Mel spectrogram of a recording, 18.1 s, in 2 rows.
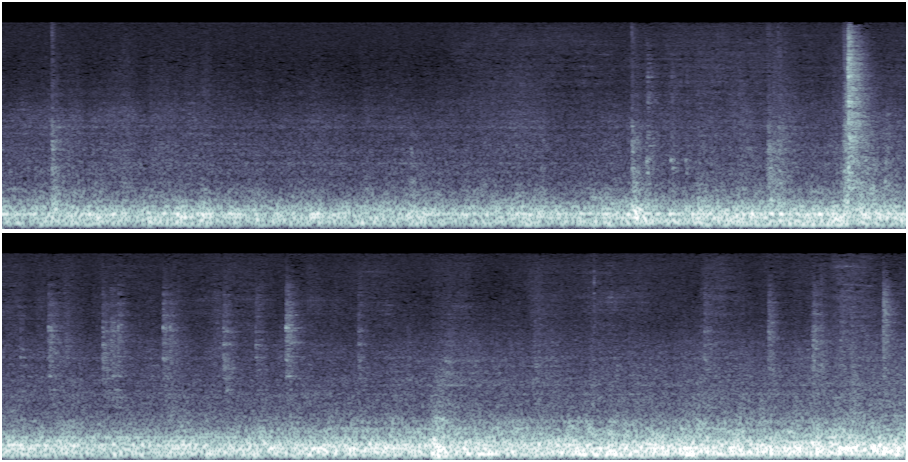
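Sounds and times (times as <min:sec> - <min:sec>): train rumble from inside: 0:00.0 - 0:18.0
sharp clicks and knocks: 0:08.4 - 0:12.8.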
